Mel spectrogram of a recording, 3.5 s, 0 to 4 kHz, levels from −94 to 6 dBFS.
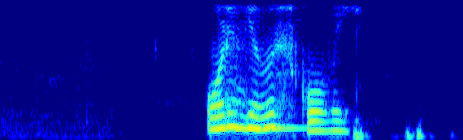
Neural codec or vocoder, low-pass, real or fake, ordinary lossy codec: none; 3.6 kHz; real; AAC, 24 kbps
